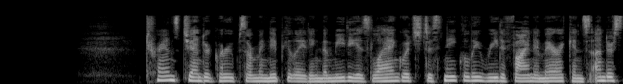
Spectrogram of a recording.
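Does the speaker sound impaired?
No.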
